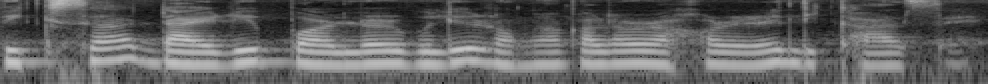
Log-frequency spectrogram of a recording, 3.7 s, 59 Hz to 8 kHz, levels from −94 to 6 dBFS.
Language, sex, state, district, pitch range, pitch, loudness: Assamese, female, Assam, Kamrup Metropolitan, 195-215 Hz, 200 Hz, -24 LUFS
